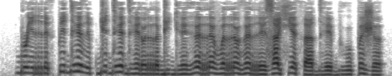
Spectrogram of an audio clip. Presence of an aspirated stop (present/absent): absent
